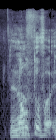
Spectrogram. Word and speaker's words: L'anthophobie: L'anthophobie, C'est ça s'écrit.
